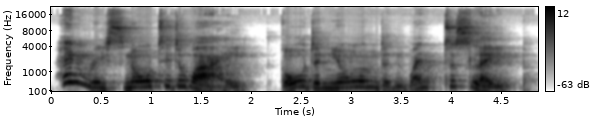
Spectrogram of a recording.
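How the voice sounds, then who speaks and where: A young man reads a children's storybook with plenty of expression. His delivery is unhurried and very varied in pitch. The room adds a noticeable echo to his voice. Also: wildly swooping pitch. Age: young adult. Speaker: storybook reader. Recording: roomy home recording with echo.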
